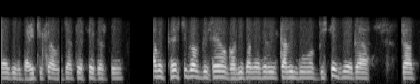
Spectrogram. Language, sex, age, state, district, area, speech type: Nepali, male, 60+, West Bengal, Kalimpong, rural, conversation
